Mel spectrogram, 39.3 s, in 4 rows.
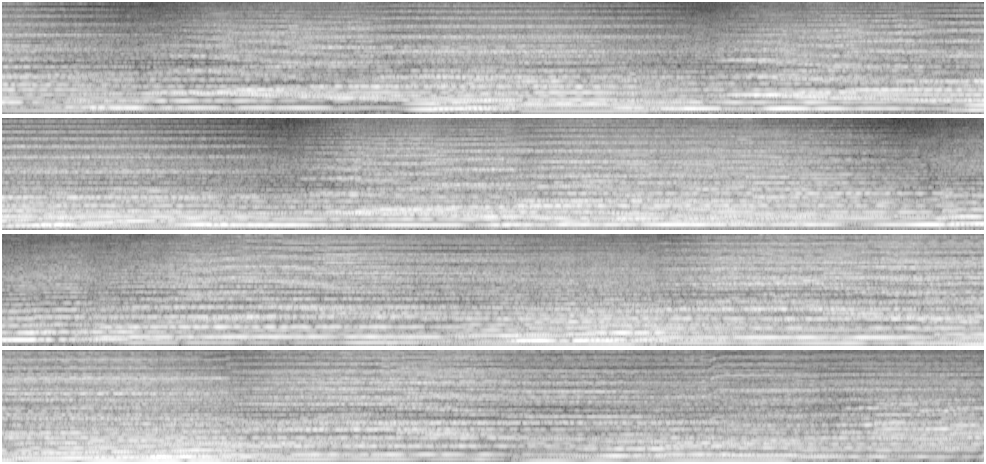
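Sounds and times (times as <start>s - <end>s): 
string orchestra playing: 0.0s - 39.2s.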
